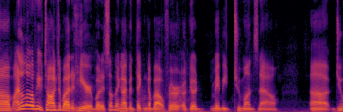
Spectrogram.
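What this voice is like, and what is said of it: Usual voice. Nothing is said of it.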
